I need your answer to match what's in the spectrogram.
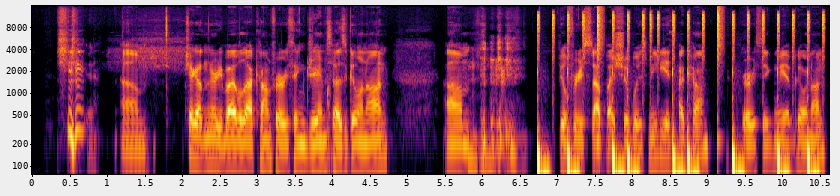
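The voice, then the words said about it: Strained, fading hoarse voice. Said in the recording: “I'm really losing my voice, ... You sure are. ... hopefully with a voice”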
